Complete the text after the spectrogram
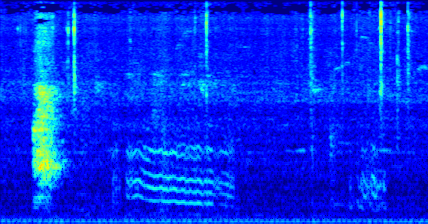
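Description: A Siamese cat utters a steady, nasal, moaning yowl lasting about a second, typical of mating. A short sharp sound comes before it, and a fainter, rougher vocal note follows.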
